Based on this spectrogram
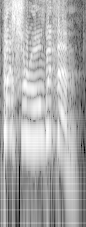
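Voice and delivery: high, slow wild question; wild, high-pitched alarm. A narrator's reading. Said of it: "Benji said wildly to Sirius".

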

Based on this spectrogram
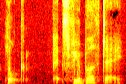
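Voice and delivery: hushed, hasty offering. A narrator's reading. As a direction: get it out before nerves win. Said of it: "he pronounced hastily".

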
